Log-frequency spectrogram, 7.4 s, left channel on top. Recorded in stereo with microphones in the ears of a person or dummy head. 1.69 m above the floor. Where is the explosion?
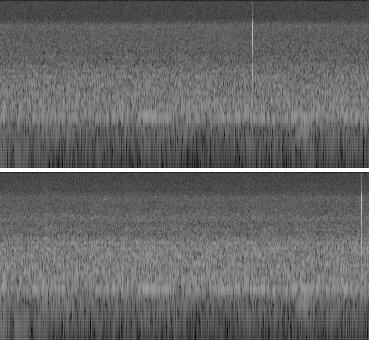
I don't hear an explosion.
